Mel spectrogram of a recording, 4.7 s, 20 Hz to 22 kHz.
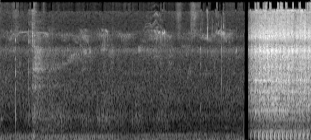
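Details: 1956 Gravely L single-cylinder after valve adjustment and governor removal, timing checked correct; starts with an uneven, stumbling beat around 200 per minute and runs rough, cause not yet found.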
